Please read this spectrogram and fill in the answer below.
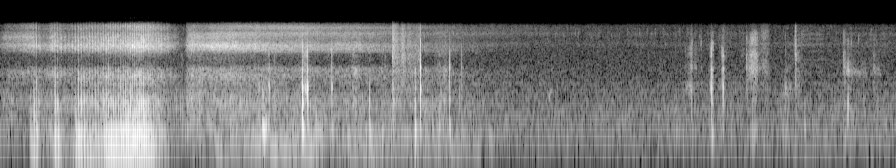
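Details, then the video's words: Sleeping puppy snoring indoors: a loud, breathy, wheezing snore fills the first two seconds, then softer breaths and scattered small clicks and snuffles in a quiet room. "Puppy snoring!"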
